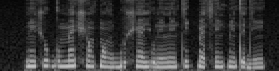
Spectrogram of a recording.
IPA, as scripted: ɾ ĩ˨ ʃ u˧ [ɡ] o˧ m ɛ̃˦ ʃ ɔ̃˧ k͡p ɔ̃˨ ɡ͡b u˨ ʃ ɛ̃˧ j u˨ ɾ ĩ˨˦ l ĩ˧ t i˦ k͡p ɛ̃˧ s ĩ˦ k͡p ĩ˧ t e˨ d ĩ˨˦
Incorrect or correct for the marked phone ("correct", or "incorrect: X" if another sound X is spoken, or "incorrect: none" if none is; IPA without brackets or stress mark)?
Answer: correct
